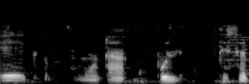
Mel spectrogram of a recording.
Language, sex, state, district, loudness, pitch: Marathi, male, Maharashtra, Pune, -21 LUFS, 100 Hz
